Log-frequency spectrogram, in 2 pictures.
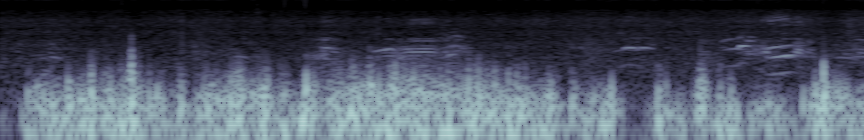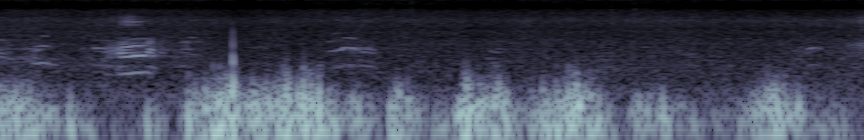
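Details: Canada geese together at a pond give a busy, overlapping run of nasal honks, several per second, over a low rumble of background noise.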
